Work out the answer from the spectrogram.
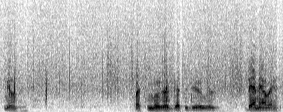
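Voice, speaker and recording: An actor playing a supercilious, fussy doctor, pompous and stammering, in an old radio crime drama. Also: male voice, sits low, fairly even intonation, slow. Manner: pompous, stammering when cornered. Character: evasive, fussy, supercilious male doctor hiding his nerves. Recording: muffled, hissy old radio broadcast.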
